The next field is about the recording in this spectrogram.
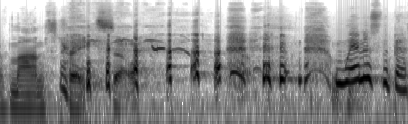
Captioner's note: laughter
